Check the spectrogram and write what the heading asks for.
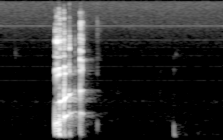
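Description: A single loud burp produced on command, a short throaty belch lasting about half a second, followed after a brief pause by a faint low thump. No one speaks.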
